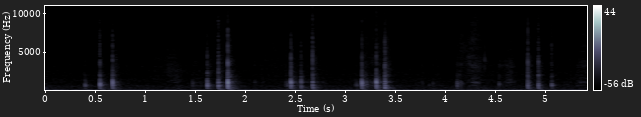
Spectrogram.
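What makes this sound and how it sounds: Fingertips tap and scratch the lid of a small, hollow, closed kraft-cardboard box lying on a dark table. About fourteen quiet, dry, hollow taps come in clusters of two or three, each dying out almost at once, with faint scratching between them. Near the end the box is lifted slightly in both hands.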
